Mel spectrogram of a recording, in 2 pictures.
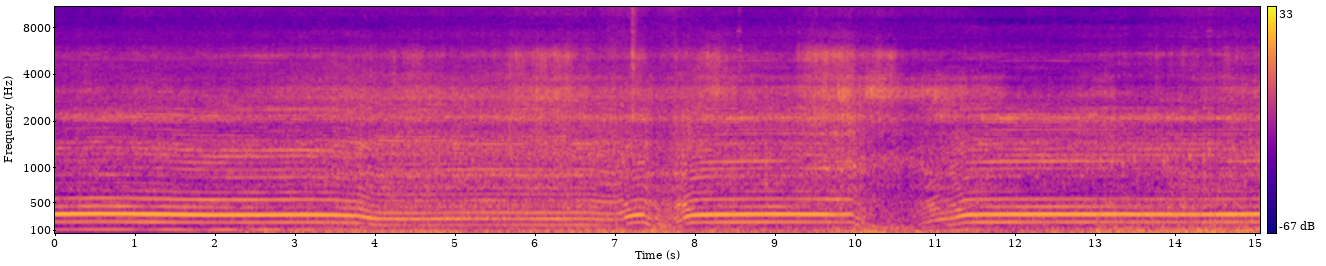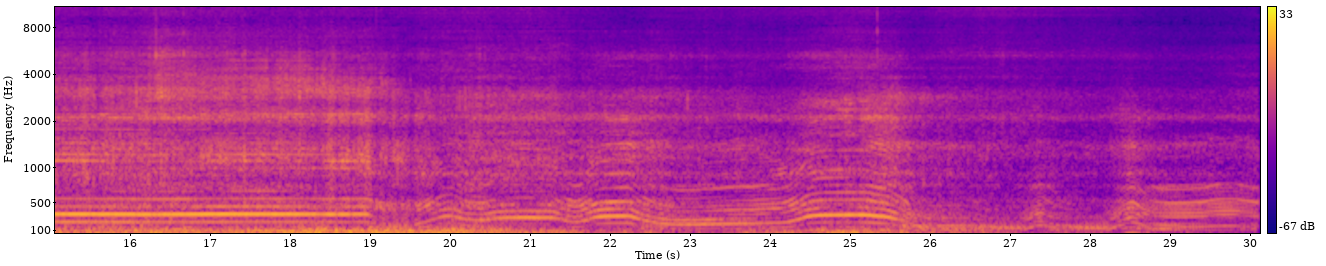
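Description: Arctic Cat Tigershark jet ski's two-stroke engine running under way. It holds a steady pitch for long stretches, drops and picks back up a few times in the first half as the throttle is eased off and reopened, and is blipped up and down repeatedly in the second half.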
